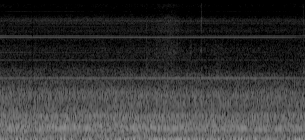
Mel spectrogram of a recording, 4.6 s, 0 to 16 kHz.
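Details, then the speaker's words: WEMAX Nova 4K UST laser projector, about a week old: a thin, constant high-pitched electrical coil whine above the fan hiss, starting when the laser initializes and lasting the whole time it is on. "for the past two days i noticed the high pitch noise coming from the projector which is very annoying and very destructive so i will show you what the noise sounds like"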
